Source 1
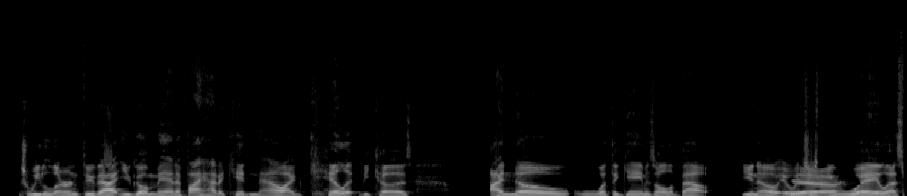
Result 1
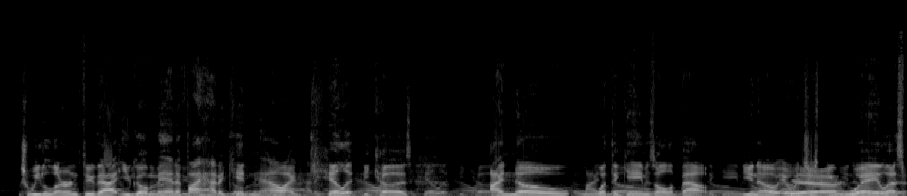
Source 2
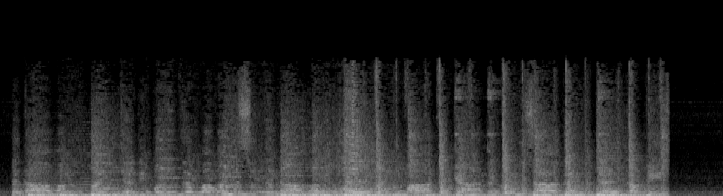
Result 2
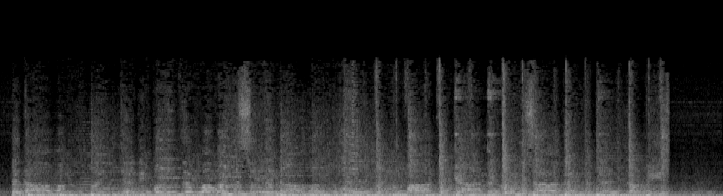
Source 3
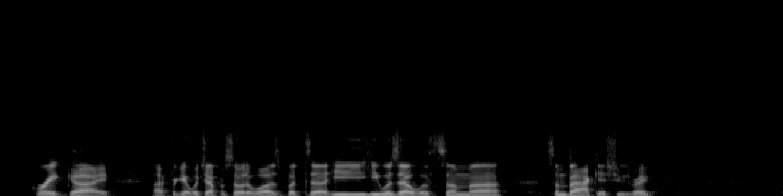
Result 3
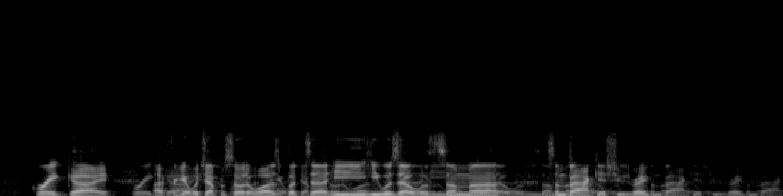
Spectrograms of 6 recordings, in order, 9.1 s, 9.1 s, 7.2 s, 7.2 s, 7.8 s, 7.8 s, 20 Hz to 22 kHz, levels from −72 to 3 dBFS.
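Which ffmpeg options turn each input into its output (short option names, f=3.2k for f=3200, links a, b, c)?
-filter_complex "[0:a]acompressor=threshold=-26dB:ratio=5,asplit=2[a][b];[b]adelay=956,lowpass=f=1.3k:p=1,volume=-12dB,asplit=2[c][d];[d]adelay=956,lowpass=f=1.3k:p=1,volume=0.42,asplit=2[e][f];[f]adelay=956,lowpass=f=1.3k:p=1,volume=0.42,asplit=2[g][h];[h]adelay=956,lowpass=f=1.3k:p=1,volume=0.42[i];[a][c][e][g][i]amix=inputs=5:normalize=0,volume=5dB"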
